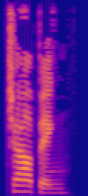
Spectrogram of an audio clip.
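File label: "chopping", British English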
